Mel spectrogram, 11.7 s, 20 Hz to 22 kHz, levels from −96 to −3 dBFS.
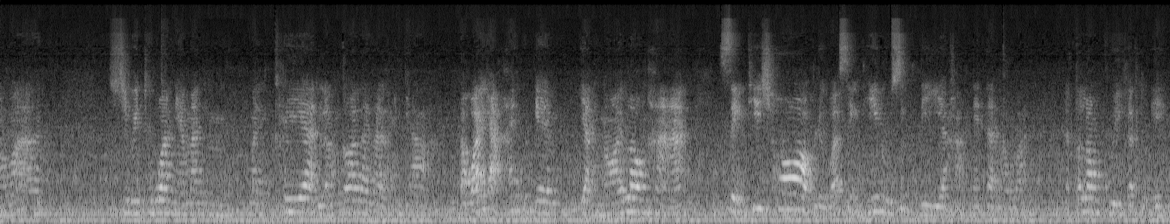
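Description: A short recording of speech, with no technical fault anywhere in it. There is nothing to place at a time or trace to a cause.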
